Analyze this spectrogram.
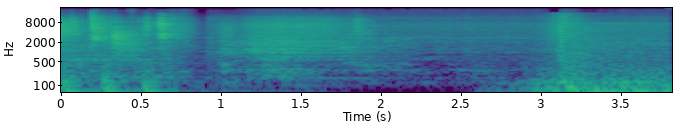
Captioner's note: toilet flushes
